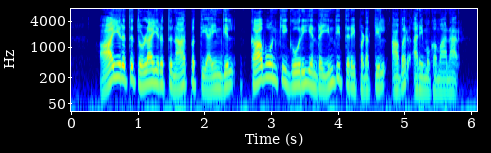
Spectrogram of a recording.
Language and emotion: Tamil, neutral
